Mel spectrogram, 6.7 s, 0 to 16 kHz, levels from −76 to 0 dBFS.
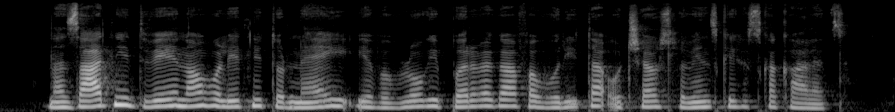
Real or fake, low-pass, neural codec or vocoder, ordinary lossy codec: fake; 14.4 kHz; vocoder, 44.1 kHz, 128 mel bands every 512 samples, BigVGAN v2; none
